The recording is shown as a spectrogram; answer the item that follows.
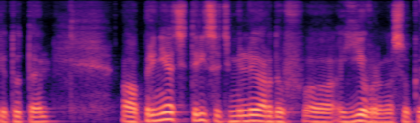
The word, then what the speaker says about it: Total: Не так давно компания «Сакар», это главная ТНК, единственная, естественно, в Азербайджане, получила предложение от французской компании Total, мы нередко произносим на английский лад Total, по-французски Total, принять 30 миллиардов евро,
